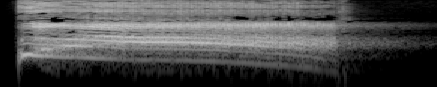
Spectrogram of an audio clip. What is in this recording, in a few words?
battlecry, voice; Smite; ymir skin9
